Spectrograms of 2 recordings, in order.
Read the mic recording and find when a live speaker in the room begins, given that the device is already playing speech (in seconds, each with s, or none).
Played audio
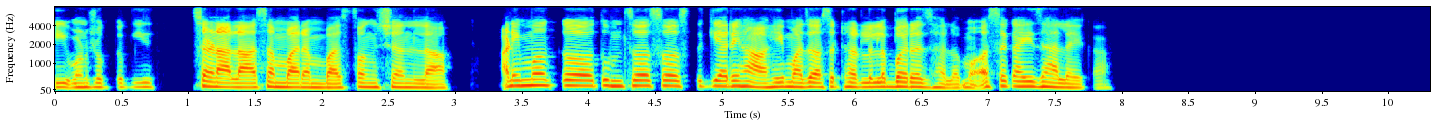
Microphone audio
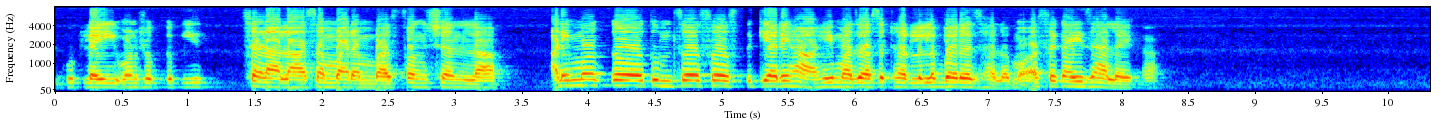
none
